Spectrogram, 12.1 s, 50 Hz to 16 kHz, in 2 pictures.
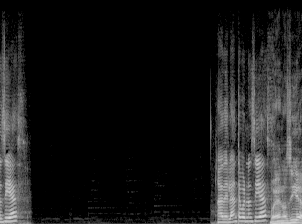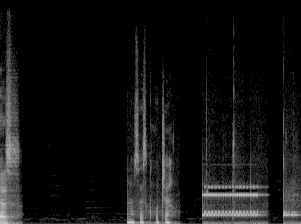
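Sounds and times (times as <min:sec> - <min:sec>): desk telephone electronic ring: 0:10.1 - 0:12.0.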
